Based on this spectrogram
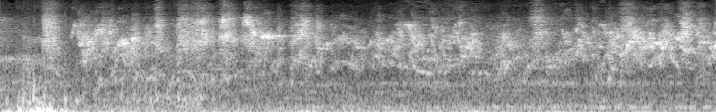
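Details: Budgerigars in an aviary colony give dense, overlapping high chirps and warbles, with a low thump near the start.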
